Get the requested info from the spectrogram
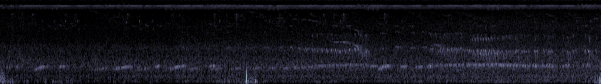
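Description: Bird calls: a quick series of short repeated notes that run together into longer held calls from about halfway, with higher calls over them near the middle. A single short tap about five seconds in.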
